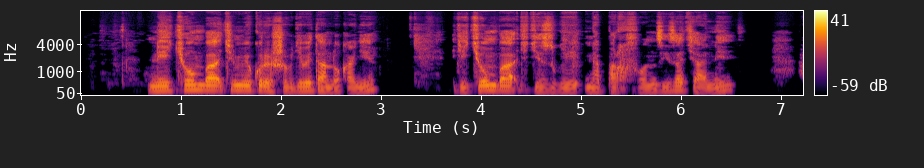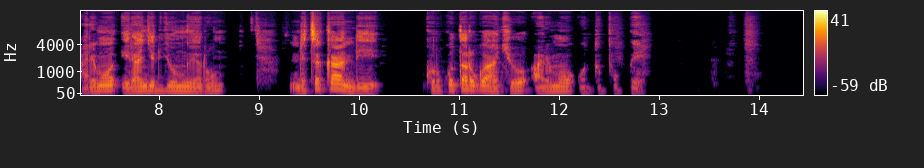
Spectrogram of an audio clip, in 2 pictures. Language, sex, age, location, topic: Kinyarwanda, male, 18-24, Huye, health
